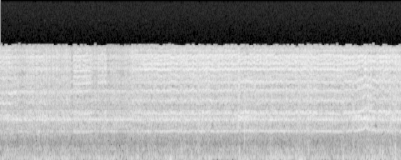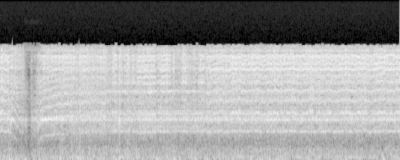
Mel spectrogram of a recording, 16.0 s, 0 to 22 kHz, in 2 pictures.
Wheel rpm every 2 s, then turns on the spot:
160, 160, 160, 150, 120, 160, 160, 160.
none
